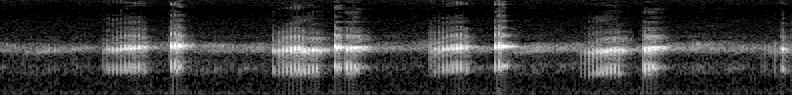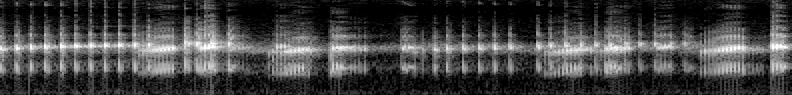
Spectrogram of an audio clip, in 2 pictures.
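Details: Frogs croaking loudly at close range, short bursts of pulsed, rattling croaks overlapping from several callers, with a faster, evenly pulsed train in the middle and quieter calls in between.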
